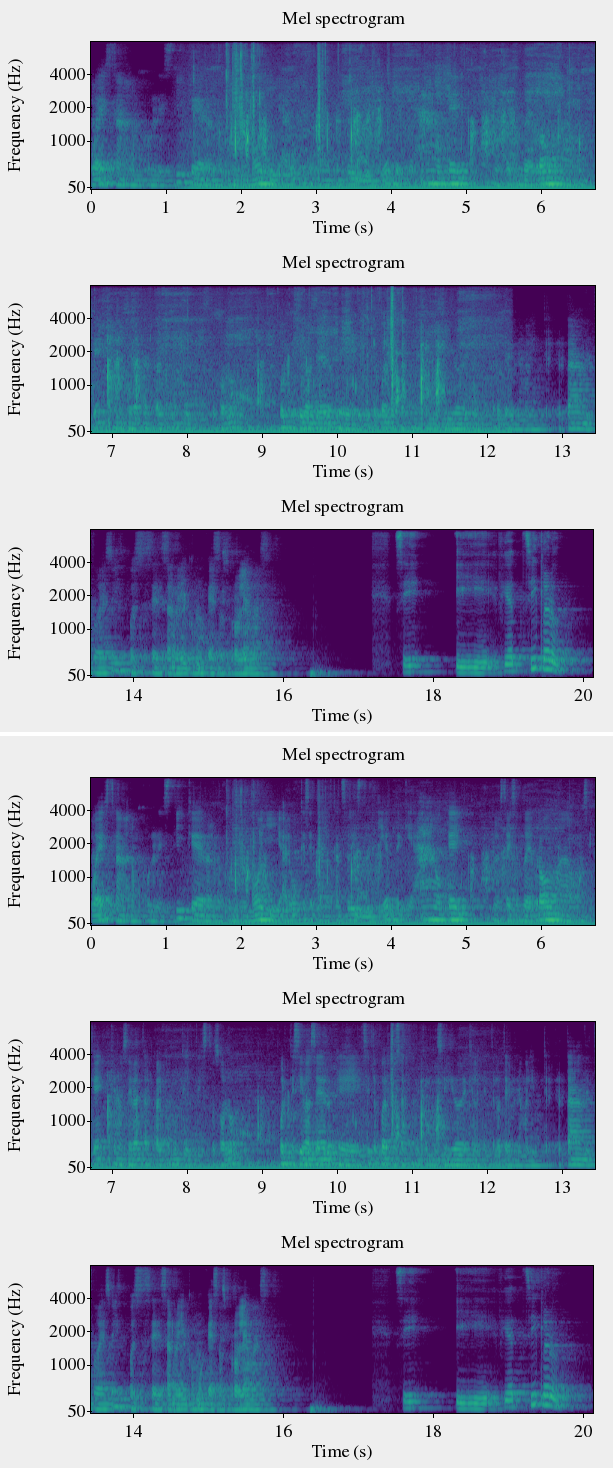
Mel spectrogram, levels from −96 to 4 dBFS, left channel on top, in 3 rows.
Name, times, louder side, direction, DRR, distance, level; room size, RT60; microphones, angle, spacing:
voice 1, 0.0-5.0 5.3-8.7 9.2-15.8, right 1 dB, 35° right, 6 dB, 4.3 m, -40 dB
Dog, 1.1-12.4, left 5 dB, 85° left, 0.7 m, -42 dB
voice 2, 3.5-3.8 14.6-14.9 17.2-17.8 18.3-19.7, left 1 dB, 35° left, 7 dB, 2.0 m, -41 dB
24.0 x 14.5 x 8.3 m, 1.2 s
head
